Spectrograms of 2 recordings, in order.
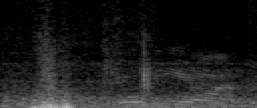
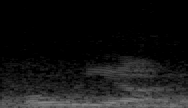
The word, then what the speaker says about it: Oneida: How do you pronounce this city? Oneida. Say that one more time. Oneida. Oneida. I'm in Oneida, New York. I've been saying that wrong all day.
